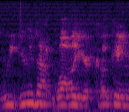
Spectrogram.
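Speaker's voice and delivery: side-of-mouth half-whisper. Voicing a character who secretly tells a player something: half-whispering out the side of the mouth. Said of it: "she whispers out the side of her mouth to you".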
